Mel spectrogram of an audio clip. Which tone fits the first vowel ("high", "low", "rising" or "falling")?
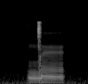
low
